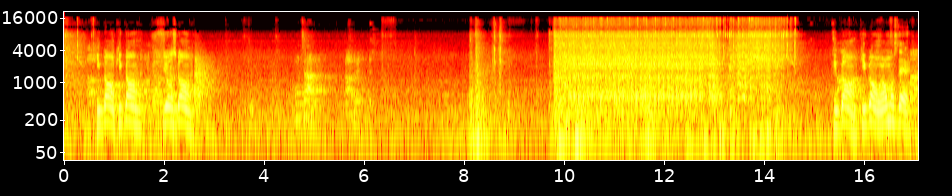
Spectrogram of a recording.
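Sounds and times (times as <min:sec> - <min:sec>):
engine cranking without starting: 0:09.7 - 0:14.8.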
